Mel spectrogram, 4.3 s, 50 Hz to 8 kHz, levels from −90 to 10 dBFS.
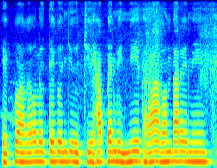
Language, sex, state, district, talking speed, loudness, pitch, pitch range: Chakma, female, Tripura, Dhalai, 150 wpm, -14 LUFS, 170 Hz, 165-175 Hz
